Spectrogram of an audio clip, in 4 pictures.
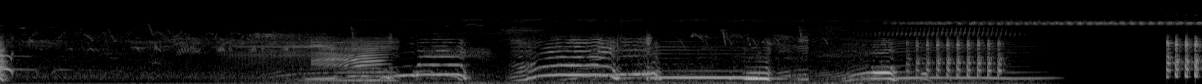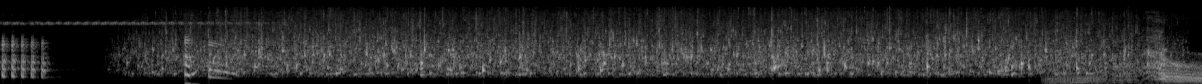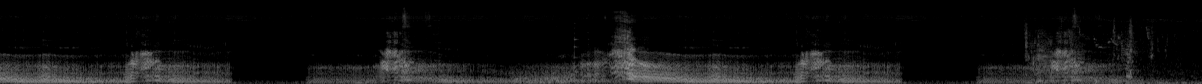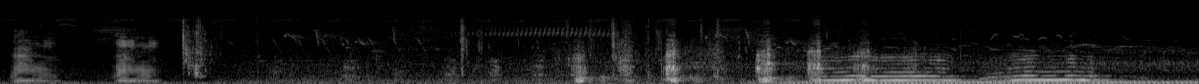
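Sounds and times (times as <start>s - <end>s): lion roaring and grunting: 23.4s - 26.4s, 27.1s - 33.1s, 41.7s - 47.4s.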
